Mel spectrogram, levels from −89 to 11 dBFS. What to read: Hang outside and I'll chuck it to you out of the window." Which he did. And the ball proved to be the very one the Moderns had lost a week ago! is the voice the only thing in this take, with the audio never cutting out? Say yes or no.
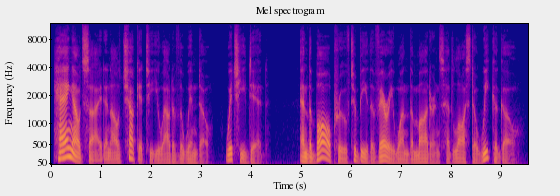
yes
